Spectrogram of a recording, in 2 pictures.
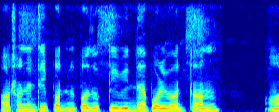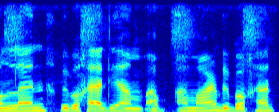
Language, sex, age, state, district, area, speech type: Assamese, female, 30-45, Assam, Dhemaji, rural, spontaneous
